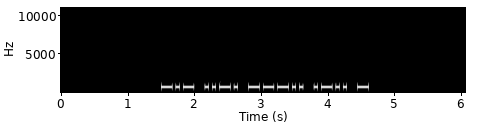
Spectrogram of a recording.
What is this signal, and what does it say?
Morse code, heard as a keyed tone, about 22 wpm, 700 Hz. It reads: KF8LT
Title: USA Call Signs - 5 Characters - Repeated 3x - 22wpm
